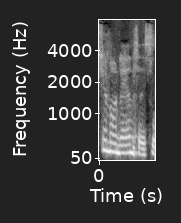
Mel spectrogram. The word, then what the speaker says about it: Chimonanthus: Well, it's Chimonanthus, like chimney chim.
